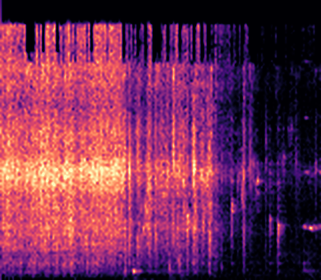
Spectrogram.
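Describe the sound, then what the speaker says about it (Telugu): Cumin and green chillies frying in oil for naleru pachadi, a loud close hiss that fades after a couple of seconds into quieter crackles and a few utensil knocks. "కొద్దిగా జీలకర్ర, నూనె పోసుకుందామండి. ఇప్పుడు సరిపడా పచ్చిమిర్చి"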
